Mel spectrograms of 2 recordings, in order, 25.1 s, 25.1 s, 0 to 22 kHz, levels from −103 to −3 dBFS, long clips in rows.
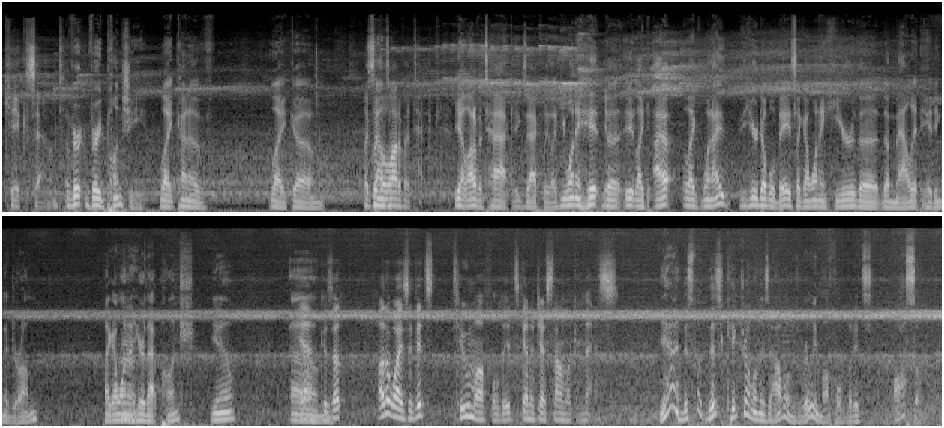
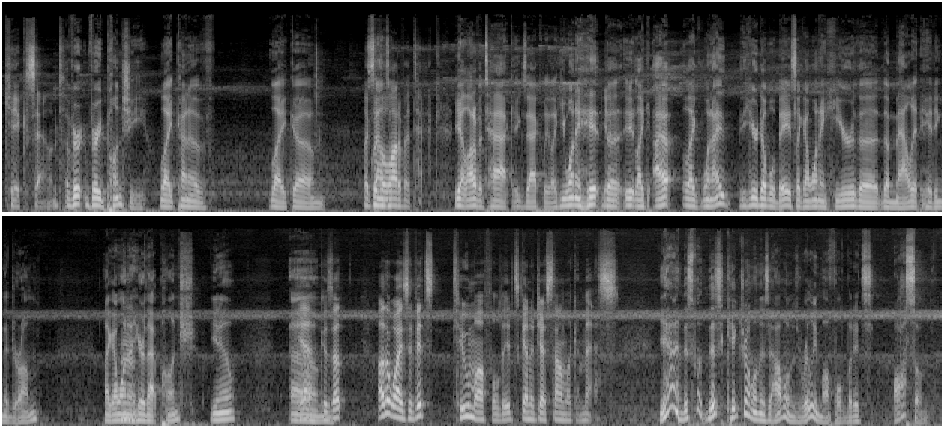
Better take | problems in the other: second | animal sounds; loud; throughout; 7 dB below the speech; faint in the second

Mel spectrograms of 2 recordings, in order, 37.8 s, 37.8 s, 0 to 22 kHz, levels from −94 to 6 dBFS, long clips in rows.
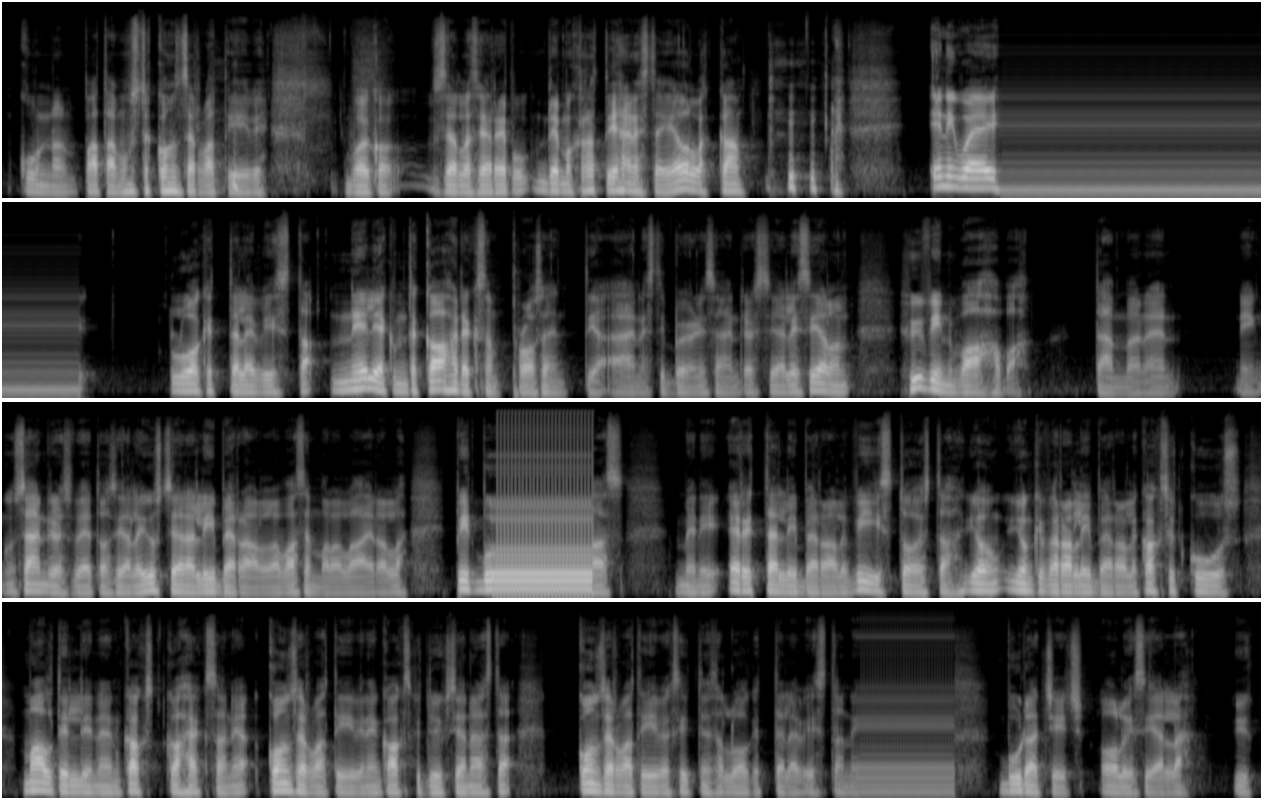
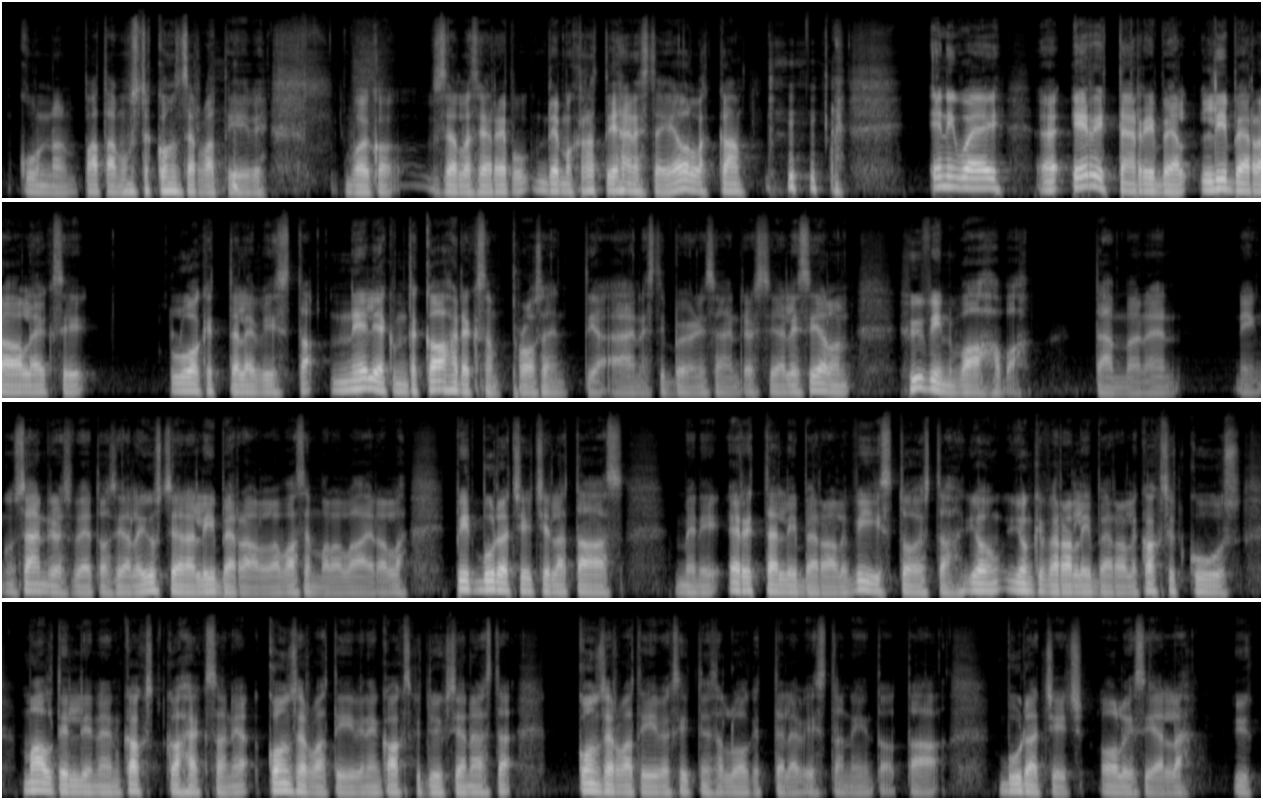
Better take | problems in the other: second | audio freezing; at 7.5 s for 2.5 s, at 23 s for 0.5 s and at 35 s for 0.5 s

